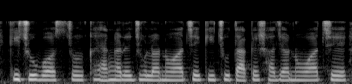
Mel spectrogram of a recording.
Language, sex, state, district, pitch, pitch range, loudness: Bengali, female, West Bengal, Cooch Behar, 205 Hz, 195-210 Hz, -22 LUFS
